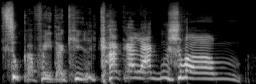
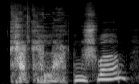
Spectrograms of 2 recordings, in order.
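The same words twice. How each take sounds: First: Angry shout. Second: High, rising puzzled question; baffled. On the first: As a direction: yell it in exasperated rage. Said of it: "schrie er zornig auf einem Bein hüpfend". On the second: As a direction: echo it in bewildered disbelief. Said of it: "sagte er verdutzt". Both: A narrator's reading.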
